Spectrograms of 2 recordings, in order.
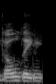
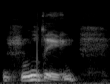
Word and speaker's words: Goulding: I've been saying Golding, but I've realised that is the incorrect pronunciation. It's Kent Goulding, and he's joining us from the States.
